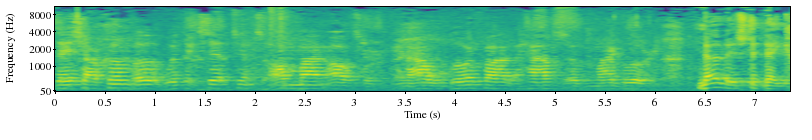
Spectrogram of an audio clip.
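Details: Adult man reading aloud; Normal voice.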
